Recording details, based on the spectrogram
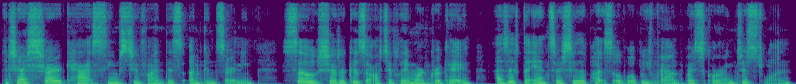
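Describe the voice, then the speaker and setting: A woman's voice: medium pitch, wildly swooping pitch, unhurried, vocal fry, breathy edge, poor audio. A woman reading a scripted story aloud as an amateur audiobook narrator. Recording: faint background noise.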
